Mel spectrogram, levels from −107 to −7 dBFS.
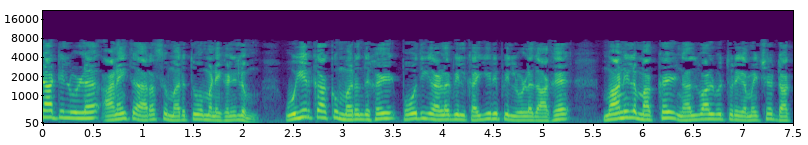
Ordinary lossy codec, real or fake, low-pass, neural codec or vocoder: none; real; none; none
